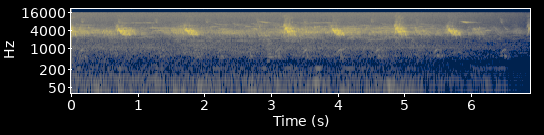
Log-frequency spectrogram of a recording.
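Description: A bird calling, repeating a short falling chirp about once a second, over faint outdoor ambience; it all fades out near the end.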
